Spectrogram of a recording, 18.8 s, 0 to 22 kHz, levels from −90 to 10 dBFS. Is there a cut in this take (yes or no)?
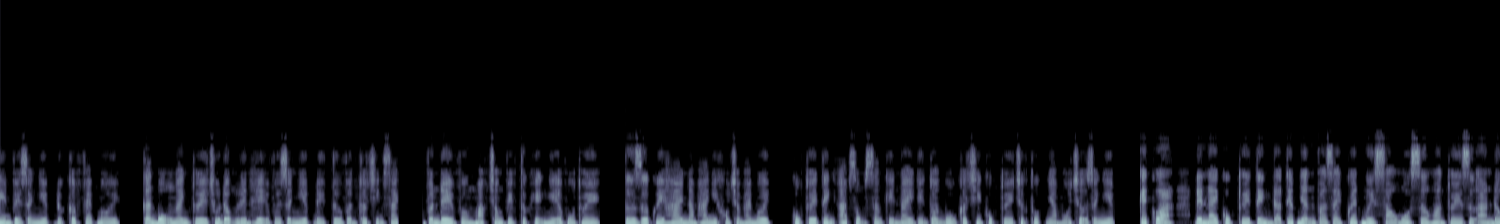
no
